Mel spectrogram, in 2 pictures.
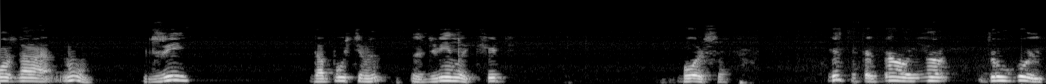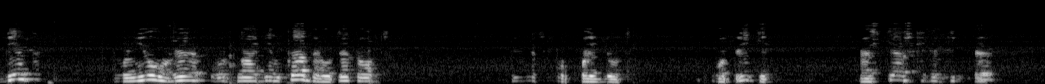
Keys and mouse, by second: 3.9 g, 6.8 space, 8.7 middle click, 11.2 middle click, 12.4 click, 12.8 space, 13.6 click, 14.3-15.8 middle drag, 16.7 click, 17.7-20.9 middle drag.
